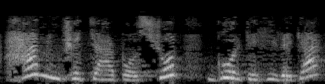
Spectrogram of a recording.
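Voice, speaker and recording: Lively woman telling a children's story. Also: high voice, very noisy. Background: music.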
